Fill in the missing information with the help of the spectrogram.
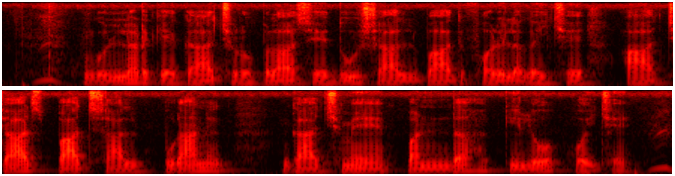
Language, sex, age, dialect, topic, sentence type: Magahi, male, 41-45, Western, agriculture, statement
